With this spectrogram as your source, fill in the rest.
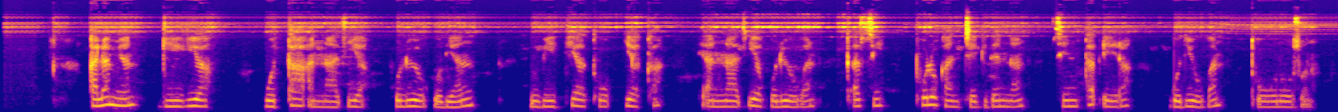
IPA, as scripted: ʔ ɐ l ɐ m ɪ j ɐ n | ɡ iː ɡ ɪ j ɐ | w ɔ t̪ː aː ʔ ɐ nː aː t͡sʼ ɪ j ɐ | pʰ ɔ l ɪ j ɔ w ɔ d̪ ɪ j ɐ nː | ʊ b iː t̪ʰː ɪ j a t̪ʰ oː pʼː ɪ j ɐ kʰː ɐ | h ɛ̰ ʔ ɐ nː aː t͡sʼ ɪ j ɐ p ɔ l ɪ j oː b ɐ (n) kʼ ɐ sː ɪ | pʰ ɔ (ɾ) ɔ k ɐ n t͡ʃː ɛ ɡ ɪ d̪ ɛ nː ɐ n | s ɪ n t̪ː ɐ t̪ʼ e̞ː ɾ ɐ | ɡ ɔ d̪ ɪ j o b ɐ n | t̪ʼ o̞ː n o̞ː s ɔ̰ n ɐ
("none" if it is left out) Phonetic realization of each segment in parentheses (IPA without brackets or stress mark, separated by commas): n, l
